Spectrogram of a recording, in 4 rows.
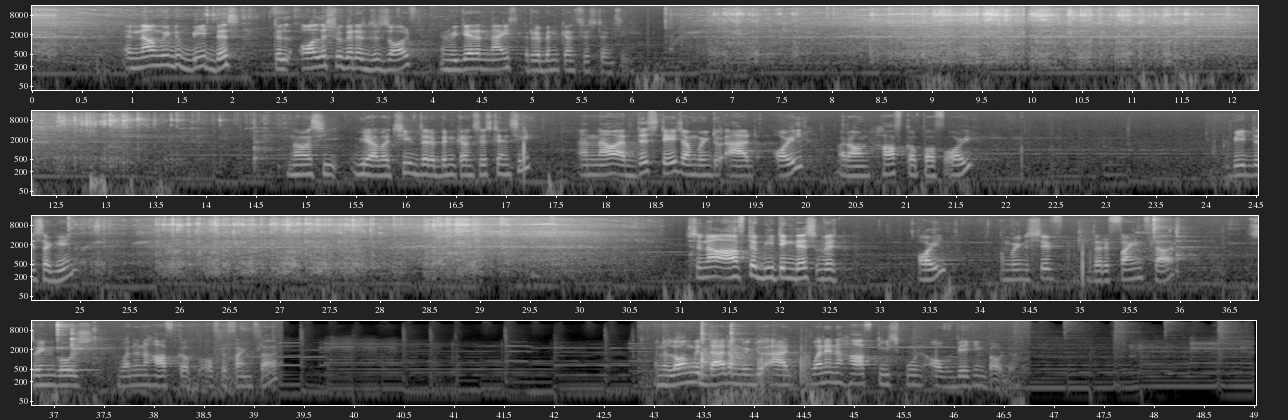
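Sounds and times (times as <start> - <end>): electric hand mixer whisking: 0.0 - 1.0, 6.4 - 14.2, 24.9 - 30.9.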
